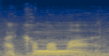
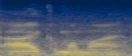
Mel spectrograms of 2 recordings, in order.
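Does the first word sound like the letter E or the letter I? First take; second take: letter I; letter I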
